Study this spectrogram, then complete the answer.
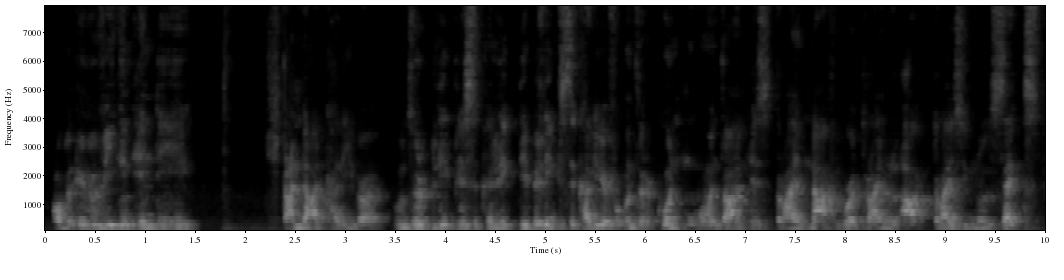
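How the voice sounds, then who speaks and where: A man's voice: mid-range voice, normal speed. A man, an export manager from the United States with a Franconian-tinged German accent, explaining rifle features step by step in a product demonstration. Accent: American with a Franconian German dialect. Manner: explains technical details step by step, some grammar slips. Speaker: export manager of a gun maker. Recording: roomy, distant field recording with faint noise.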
